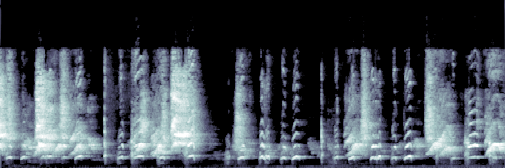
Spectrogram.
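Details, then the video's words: Singing pet cockatiel, a rapid string of squeaky chirps, scratchy rasps and sharp clicks in uneven bursts, some notes sliding up or down, over a soft low background hum. "Adorable Cockatiel Milo's Cute Singing Moments"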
